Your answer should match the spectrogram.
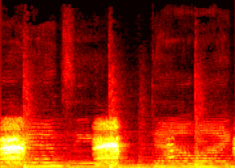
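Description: Two short, harsh, rasping vulture calls about a second apart, over light children's background music.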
